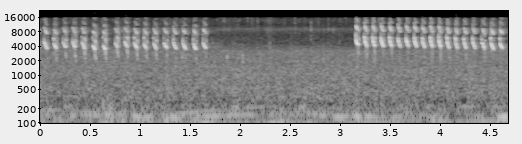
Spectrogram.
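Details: Clear cililin song with pauses, recorded as a master for training songbirds: quick high, piercing notes in a rapid series, a pause of about one and a half seconds, then another equally fast burst.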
